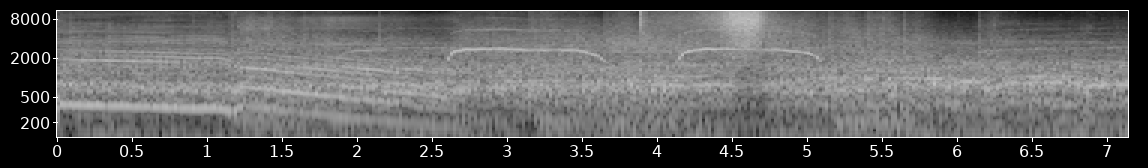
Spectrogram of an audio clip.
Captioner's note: crowd cheering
